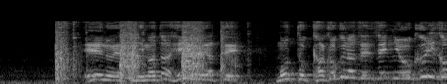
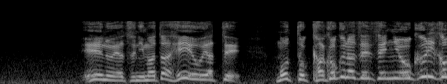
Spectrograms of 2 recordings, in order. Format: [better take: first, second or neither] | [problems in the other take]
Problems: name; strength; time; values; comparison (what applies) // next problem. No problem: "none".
second | background sound (Shatter); 1 dB below the speech // room echo; dies away in 0.5 s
